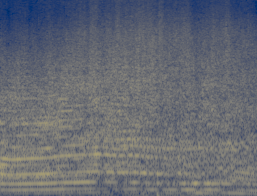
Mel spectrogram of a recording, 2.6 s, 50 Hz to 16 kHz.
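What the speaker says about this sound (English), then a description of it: "This is the number 20 car of Brian Ellenberger out of Butler." Number 20 sprint car on a qualifying lap at an All Star Circuit of Champions race near Pittsburgh, its engine roaring loud and steady with a sustained high-pitched drone throughout, no talk over it.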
